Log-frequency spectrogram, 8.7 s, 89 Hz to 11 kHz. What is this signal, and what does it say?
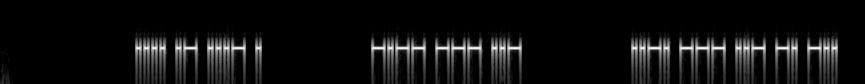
Morse code, heard as a keyed tone, about 32 wpm, 700 Hz. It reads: HAVE YOU FOUND
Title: 4x Word-Spacing - Sentences from Top 300 Words - 30wpm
